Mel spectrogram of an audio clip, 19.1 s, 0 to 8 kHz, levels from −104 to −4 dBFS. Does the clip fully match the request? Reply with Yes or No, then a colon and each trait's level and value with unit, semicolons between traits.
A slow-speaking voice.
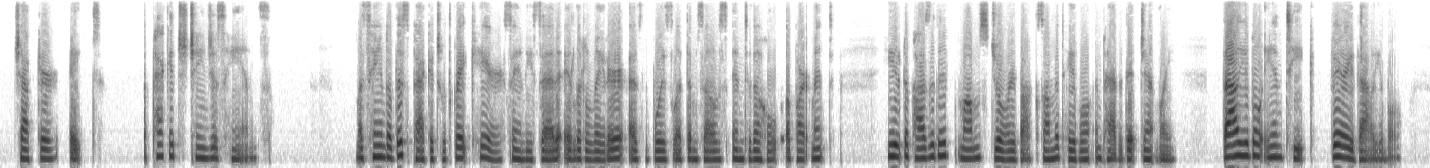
Yes: slow, 130 wpm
